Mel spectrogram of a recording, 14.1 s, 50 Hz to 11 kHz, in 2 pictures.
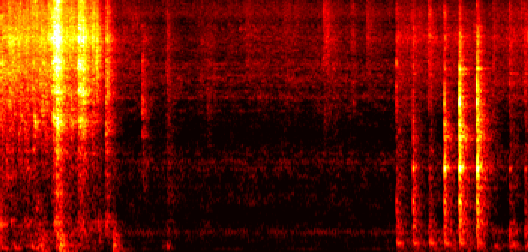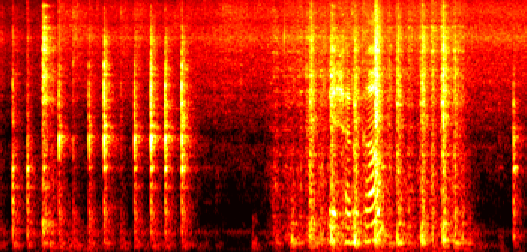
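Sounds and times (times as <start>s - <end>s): utensil knocking and scraping pan: 10.5s - 14.0s.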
